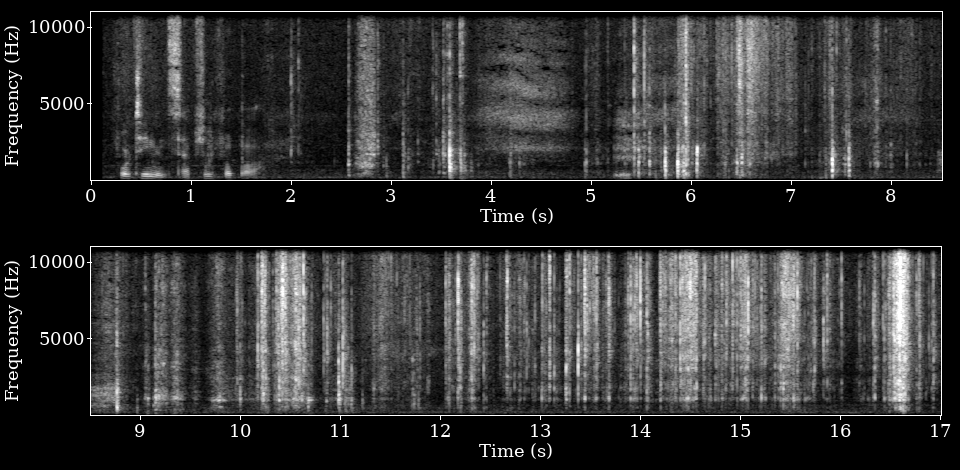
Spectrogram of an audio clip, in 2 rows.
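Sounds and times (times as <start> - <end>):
plastic wrapping crinkling and tearing: 5.3 - 8.0, 9.8 - 17.0.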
